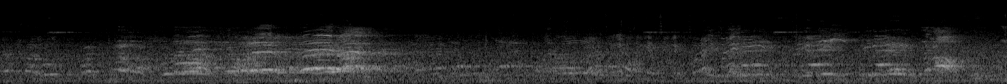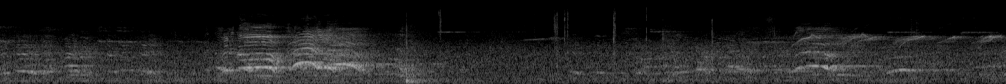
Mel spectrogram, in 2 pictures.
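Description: Footballers shout to each other across an open pitch outdoors.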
